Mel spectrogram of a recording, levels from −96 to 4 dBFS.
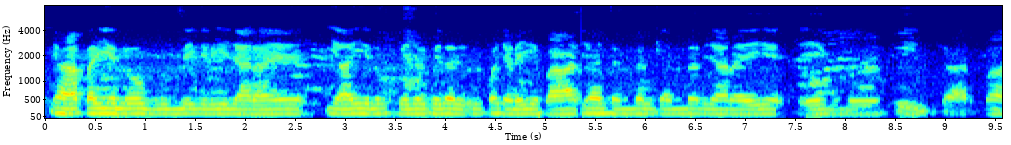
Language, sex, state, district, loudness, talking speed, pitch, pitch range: Hindi, male, Bihar, Lakhisarai, -36 LUFS, 190 wpm, 130 Hz, 125-130 Hz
